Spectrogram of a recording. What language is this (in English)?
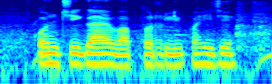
Marathi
